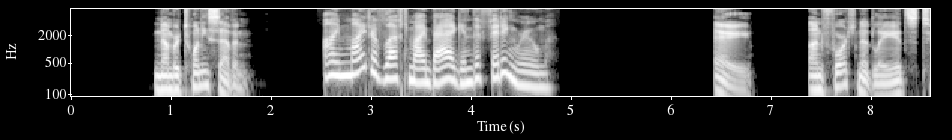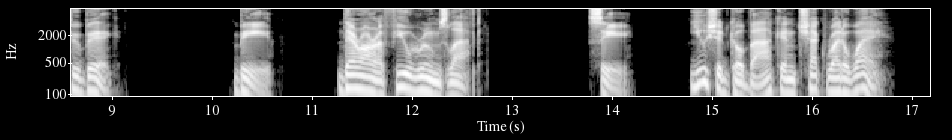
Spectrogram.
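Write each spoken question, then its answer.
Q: I might have left my bag in the fitting room.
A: C: You should go back and check right away.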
